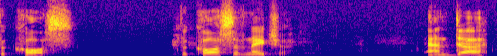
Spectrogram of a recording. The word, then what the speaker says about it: Te: And the book is called the Tao Te Ching, because again, there's no apostrophe after the T, so it's pronounced de, and Jing.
